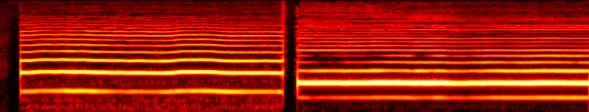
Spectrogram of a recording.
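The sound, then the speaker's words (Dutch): Two steady, buzzing mosquito wingbeat whines play back to back, split by a brief gap: first a male mosquito, then a higher-pitched female. Both are loud, with no talking. “Uh, nou ja, we gaan eerst naar, gewoon naar twee muggen Jullie moeten raden wie ja, is.”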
